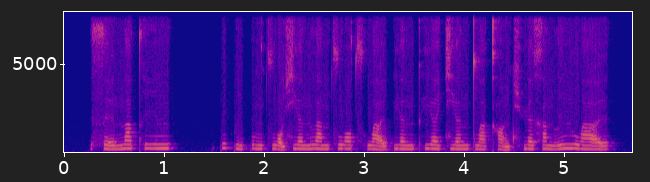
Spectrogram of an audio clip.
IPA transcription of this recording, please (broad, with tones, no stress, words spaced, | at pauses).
sḛ˨˩ɪ̯n̪ä˦t̪ʰi˦n | pu˥˨pḭ˨˩ pʊ˨˦ŋt͡swɔ̰˨˩ɕjɛ˨˦n la˨˦nt͡swɔ˨˦ t͡sʰwa̰˨˩ɪ̯pjɛ˨˦n pʰjɛ˥˨t͡ɕjɛ˦n t̪wä˨˦kʰɑ̰˨˩ŋt͡ɕʰɥɛ˦xa˥˨n li˦nlwa̰˨˩ɪ̯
